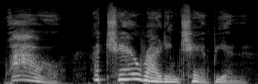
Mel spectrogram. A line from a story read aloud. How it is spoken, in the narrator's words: Zack exclaimed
